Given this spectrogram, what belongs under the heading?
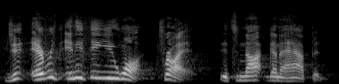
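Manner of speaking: high, loud, emphatic fatherly challenge; acted fierce insistence. Father telling upset son he can't leave the family, emphatic insistence. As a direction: dare him loudly, refusing to let go.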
